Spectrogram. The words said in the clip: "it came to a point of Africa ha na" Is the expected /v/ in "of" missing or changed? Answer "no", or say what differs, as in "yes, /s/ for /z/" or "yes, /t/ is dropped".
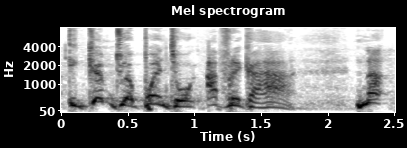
yes, /w/ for /v/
